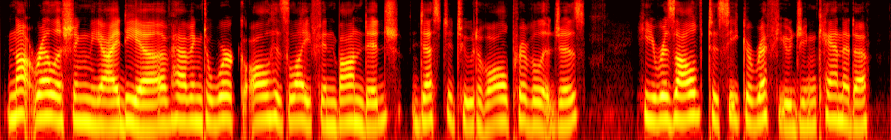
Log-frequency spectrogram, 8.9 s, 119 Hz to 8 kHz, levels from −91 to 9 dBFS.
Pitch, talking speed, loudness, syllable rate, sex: 205 Hz, 170 wpm, -17 LUFS, 5.3 syllables/s, female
